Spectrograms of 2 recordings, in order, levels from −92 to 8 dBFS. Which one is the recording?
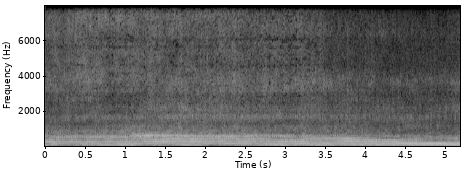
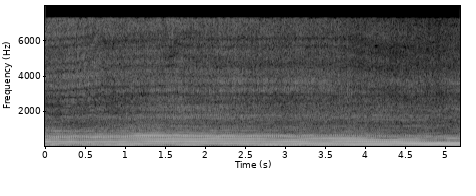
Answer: second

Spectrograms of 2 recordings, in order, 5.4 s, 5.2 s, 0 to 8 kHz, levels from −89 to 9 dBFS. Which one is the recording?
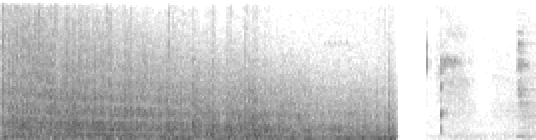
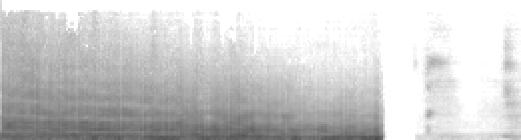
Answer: first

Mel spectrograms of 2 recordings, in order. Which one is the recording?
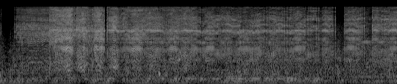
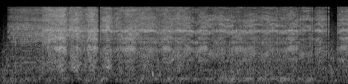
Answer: first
